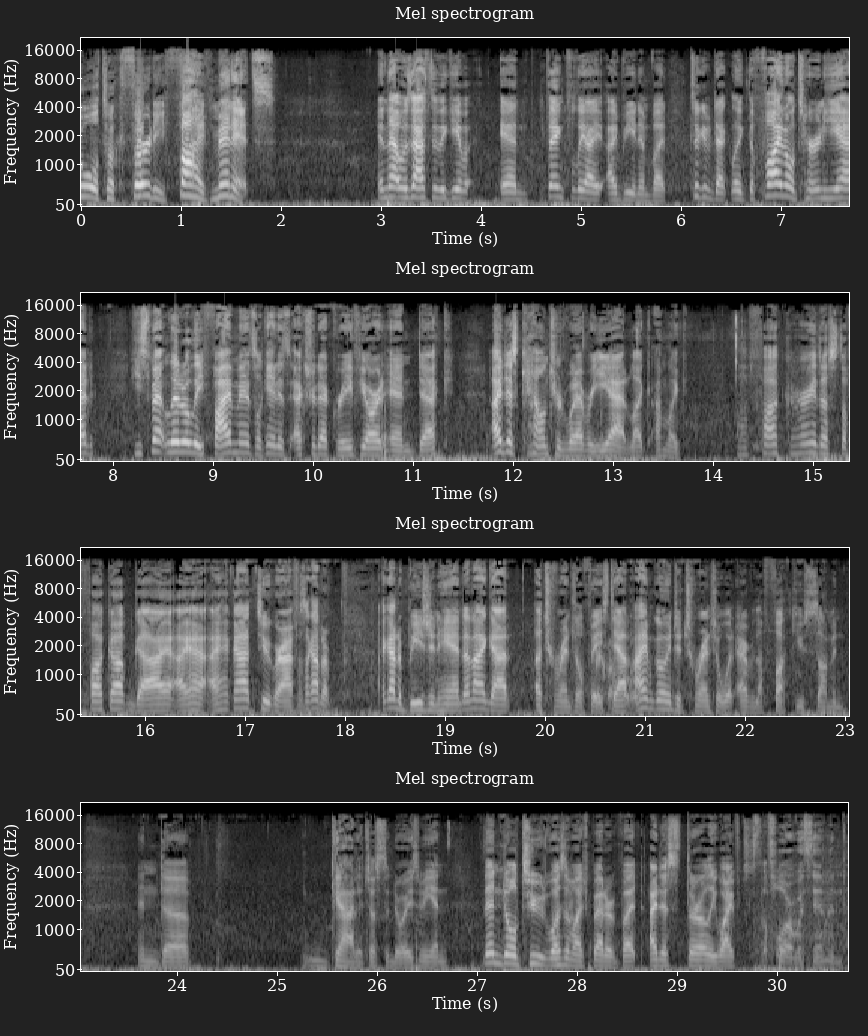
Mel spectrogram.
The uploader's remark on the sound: Forgive us for the wind in the background.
